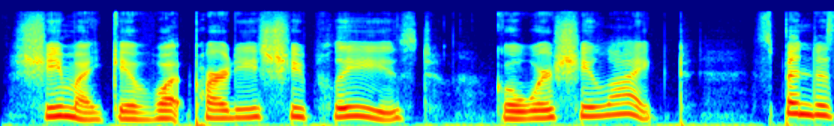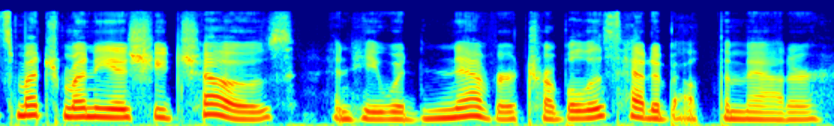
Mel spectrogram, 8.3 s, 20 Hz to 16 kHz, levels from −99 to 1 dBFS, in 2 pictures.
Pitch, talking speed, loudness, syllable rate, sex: 200 Hz, 200 wpm, -18 LUFS, 5.1 syllables/s, female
